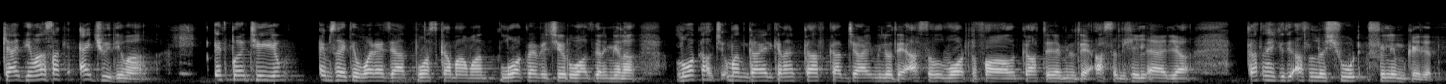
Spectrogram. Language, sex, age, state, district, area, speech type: Kashmiri, male, 45-60, Jammu and Kashmir, Srinagar, rural, spontaneous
